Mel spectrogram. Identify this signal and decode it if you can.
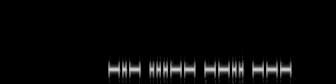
Morse code, heard as a keyed tone, about 36 wpm, 700 Hz. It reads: K3ZO
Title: USA Call Signs - 4 Characters - 35wpm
